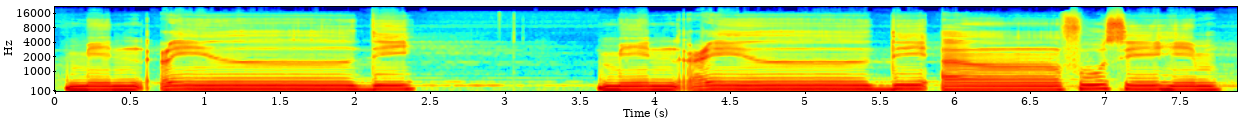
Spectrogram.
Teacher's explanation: Huruf nun sukun bertemu huruf fu, maka nun sukunnya melebur ke huruf fu. Kita baca dengung dan samar ya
